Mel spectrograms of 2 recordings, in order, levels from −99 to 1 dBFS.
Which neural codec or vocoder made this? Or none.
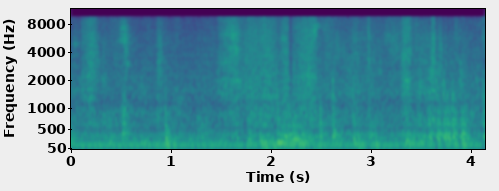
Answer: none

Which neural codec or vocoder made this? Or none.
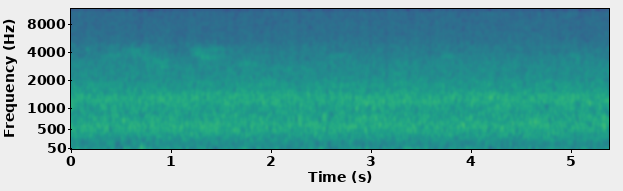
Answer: vocoder, Vocos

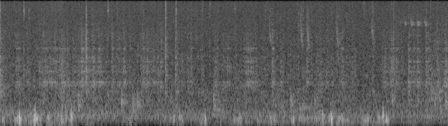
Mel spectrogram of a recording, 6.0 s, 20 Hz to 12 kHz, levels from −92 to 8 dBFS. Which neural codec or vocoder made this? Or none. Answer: none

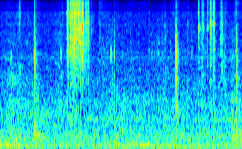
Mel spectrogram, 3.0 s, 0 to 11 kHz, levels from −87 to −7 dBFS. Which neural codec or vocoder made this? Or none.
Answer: vocoder, WaveNeXt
